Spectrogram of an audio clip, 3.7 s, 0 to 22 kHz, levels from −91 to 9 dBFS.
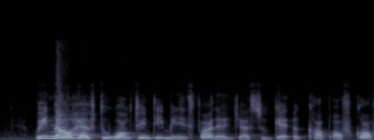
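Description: The microphone input was likely driven about 5 dB past the converter's limit from 0.54 to 0.67 s, a microphone overload that flattens peaks into a harsh, crackly edge on the speech. At 0.58 s the input was likely turned down by about 3 dB, a microphone volume step-down that makes voice and background drop abruptly in level.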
